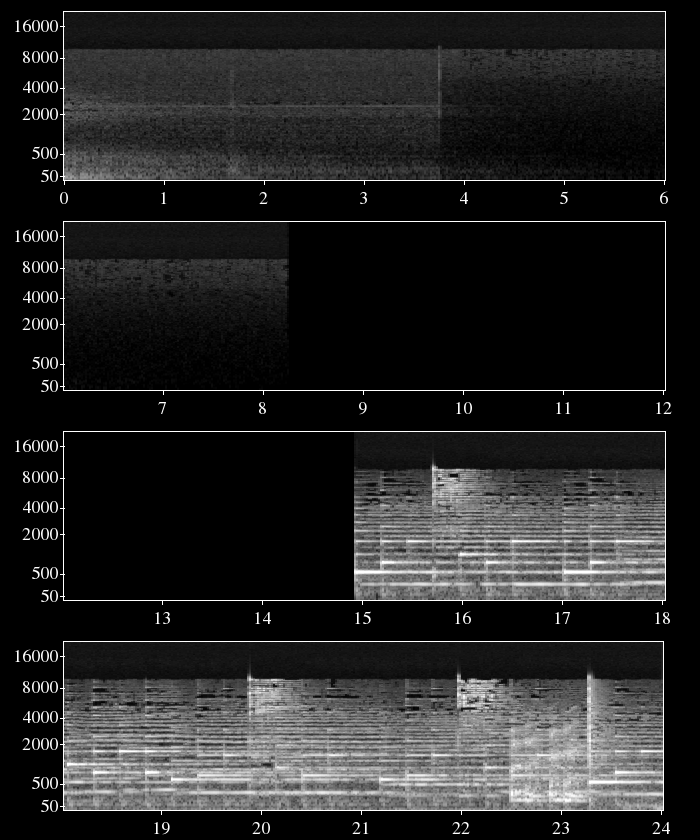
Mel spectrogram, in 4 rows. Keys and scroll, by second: 0.5 ctrl+t, 2.7 ctrl+t, 4.4 ctrl+t, 4.7 shift+Down, 5.2 Return, 5.8 ctrl+s, 7.0 ctrl+t, 7.6 shift+Up, 7.7 shift+Down, 8.3 Return, 8.4 ctrl+s, 14.5 ctrl+s, 15.3 ctrl+0, 15.4 ctrl+s, 15.5 space, 16.6-18.5 typing, 17.0 Return, 19.1 ctrl+alt+z, 19.7 ctrl+alt+z, 20.1 3, 22.7 ctrl+s, 23.0 ctrl+alt+z, 23.4 ctrl+s.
